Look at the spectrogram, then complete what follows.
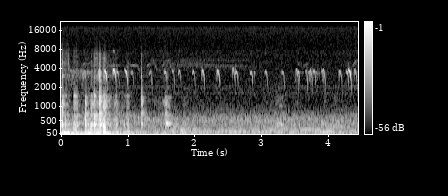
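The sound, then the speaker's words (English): A flock of eight wild birds, back from foraging and perched in the top of a tall red fir by a camp, calling with a steady stream of short, high chirps overlapping at an irregular, busy rhythm, moderately loud over a low background rumble, with no one talking. “And now they've come back and they're perched in the tall red fir that's right here by the camp. And they're sitting up in the treetop calling.”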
